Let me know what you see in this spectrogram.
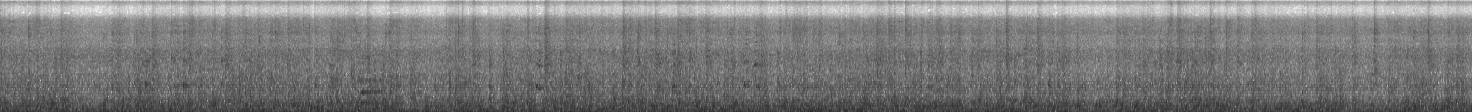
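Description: A diesel railcar running along the track, heard from inside the carriage: steady noise of the train and its wheels on the rails, with air rushing in at an open window.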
